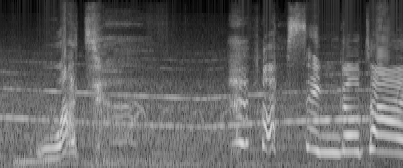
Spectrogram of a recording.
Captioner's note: guffaws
